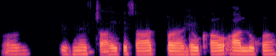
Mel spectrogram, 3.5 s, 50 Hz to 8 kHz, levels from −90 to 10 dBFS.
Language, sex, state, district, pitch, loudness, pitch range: Hindi, male, Uttar Pradesh, Jyotiba Phule Nagar, 130 Hz, -18 LUFS, 130-135 Hz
